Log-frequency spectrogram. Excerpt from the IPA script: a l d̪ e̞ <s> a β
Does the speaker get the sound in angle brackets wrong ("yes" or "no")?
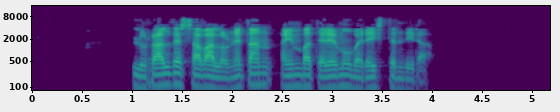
no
